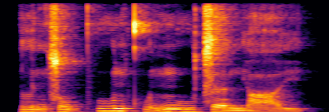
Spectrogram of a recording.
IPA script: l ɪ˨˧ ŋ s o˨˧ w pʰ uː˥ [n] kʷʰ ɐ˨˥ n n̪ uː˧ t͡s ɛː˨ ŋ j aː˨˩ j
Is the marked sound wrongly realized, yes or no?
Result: no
